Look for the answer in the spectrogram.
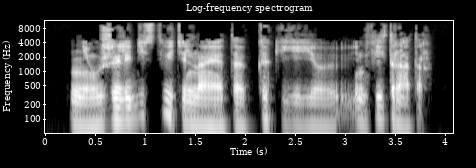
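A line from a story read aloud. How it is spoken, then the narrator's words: Quiet mutter. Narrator (Russian): Пробормотал тихо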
